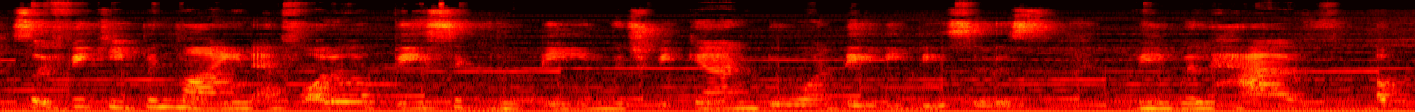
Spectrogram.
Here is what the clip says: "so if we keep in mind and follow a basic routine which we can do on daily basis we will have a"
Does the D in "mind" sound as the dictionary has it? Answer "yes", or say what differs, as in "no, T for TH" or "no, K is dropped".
yes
